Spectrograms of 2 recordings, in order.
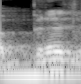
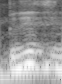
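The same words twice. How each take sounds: First: ब्रज said "braj", lower pitch; short a in the middle of ब्रज; correct a vowel. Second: ब्रिज said "brij"; short i in the middle of ब्रिज; mistaken i vowel. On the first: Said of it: "ब्रज होगा". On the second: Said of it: "नहीं होगा". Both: Shown as a demonstration.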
